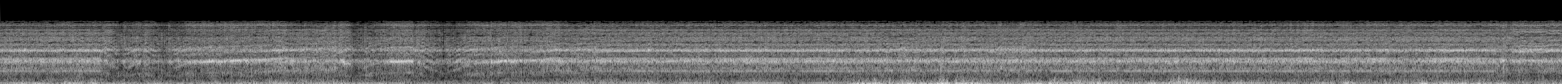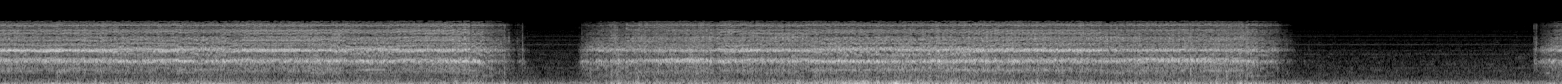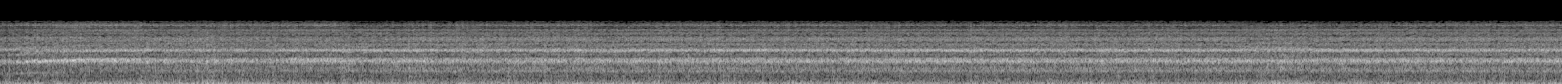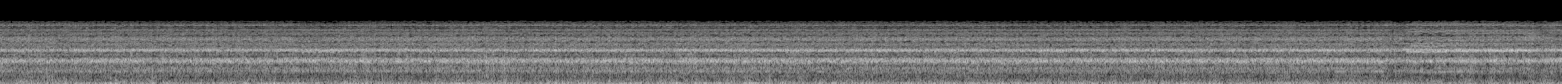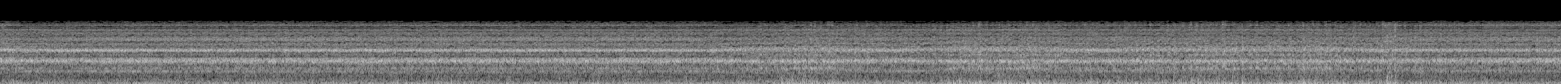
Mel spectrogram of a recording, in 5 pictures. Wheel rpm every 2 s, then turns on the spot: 130, 130, 120, 160, 160, 160, 160, 160, 160, 160, 70, 150, 160, 160, 30, 40, 160, 160, 160, 160, 160, 160, 160, 160, 160, 160, 160, 160, 160, 160, 160, 160, 160, 160, 160, 160, 160, 160, 170.
none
